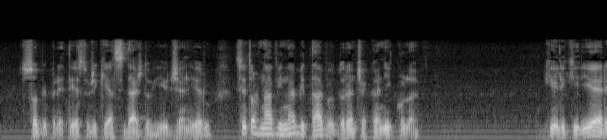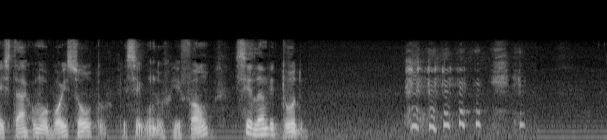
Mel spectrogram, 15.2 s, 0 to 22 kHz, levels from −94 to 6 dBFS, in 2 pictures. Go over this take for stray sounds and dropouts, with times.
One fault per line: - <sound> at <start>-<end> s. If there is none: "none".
- laugh at 12.6-14.2 s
